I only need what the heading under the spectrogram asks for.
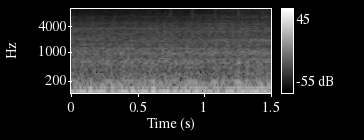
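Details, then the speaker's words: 1988 Ford Mustang GT V8 with a misfire, cylinder kill test at idle: lumpy idle stumbles harder when this cylinder is grounded, so it is firing; two other cylinders found dead. "Hear it change? Yeah. So that cylinder's running. That cylinder's working."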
